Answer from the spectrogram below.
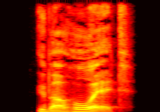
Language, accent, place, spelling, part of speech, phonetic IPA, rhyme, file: German, Germany, Berlin, überholt, adjective / verb, [ˌyːbɐˈhoːlt], -oːlt, De-überholt.ogg
- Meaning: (verb) past participle of überholen; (adjective) outdated; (verb) inflection of überholen: 1. third-person singular present 2. second-person plural present 3. plural imperative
